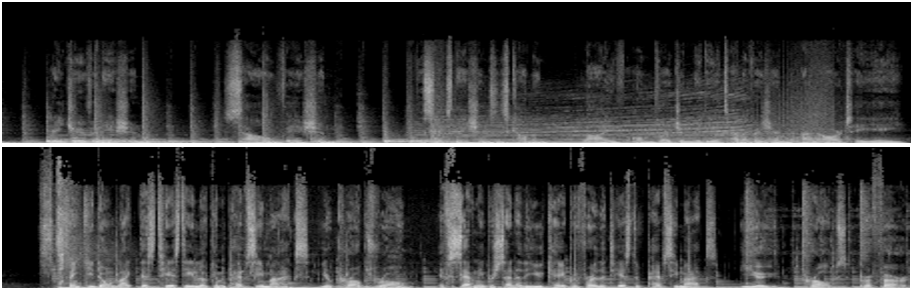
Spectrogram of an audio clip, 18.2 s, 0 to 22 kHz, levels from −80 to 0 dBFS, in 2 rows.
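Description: No dropouts, clicks, distortion or level problems occur anywhere in the recording.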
